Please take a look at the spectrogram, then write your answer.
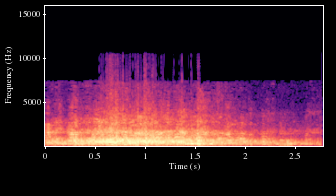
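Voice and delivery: a high, airy burst of laughter; high breathy laugh. Real, not acted. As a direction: laugh at your own joke. Laughs at own story.

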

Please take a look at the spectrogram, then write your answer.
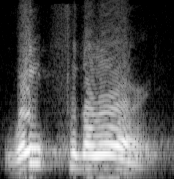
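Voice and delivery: high, loud, stretched-out exhortation; climactic preaching. Real, not acted. Preacher urging believers to hold on to the Lord, climactic preaching. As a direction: build to a ringing pulpit cry.

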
